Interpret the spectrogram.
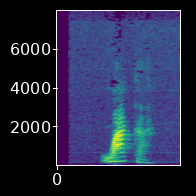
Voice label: "waka", Mooré

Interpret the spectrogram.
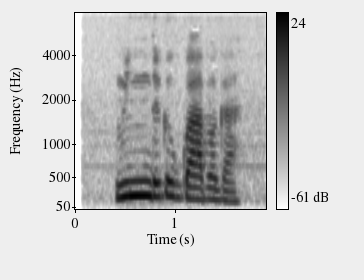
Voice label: "wĩndg goabga", moore

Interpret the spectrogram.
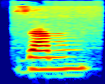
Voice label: "zamm", moore

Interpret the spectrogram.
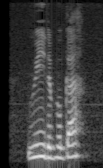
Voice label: "wirbga", Moore

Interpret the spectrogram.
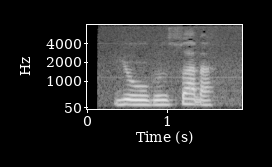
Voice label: "yoob soaba", moore; sixth

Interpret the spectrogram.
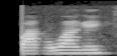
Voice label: "wag-wage", Mooré

